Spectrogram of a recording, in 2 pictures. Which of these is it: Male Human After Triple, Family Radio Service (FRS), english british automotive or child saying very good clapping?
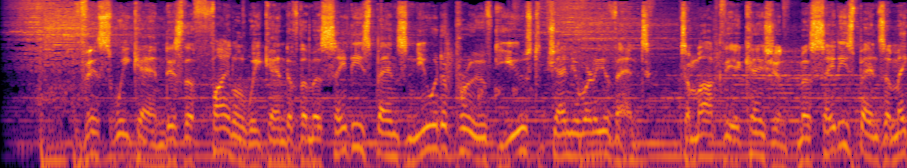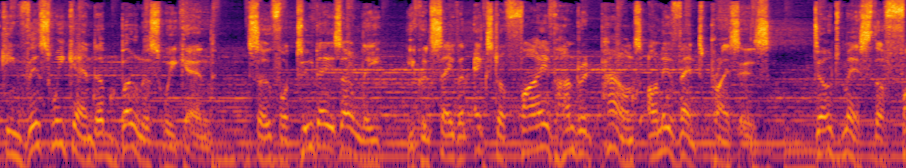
english british automotive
